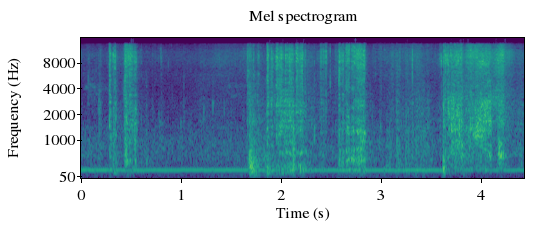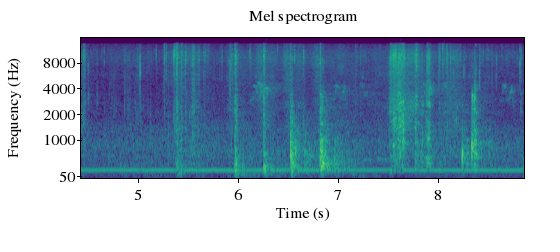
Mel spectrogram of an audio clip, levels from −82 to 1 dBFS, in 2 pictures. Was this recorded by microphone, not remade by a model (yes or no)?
no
